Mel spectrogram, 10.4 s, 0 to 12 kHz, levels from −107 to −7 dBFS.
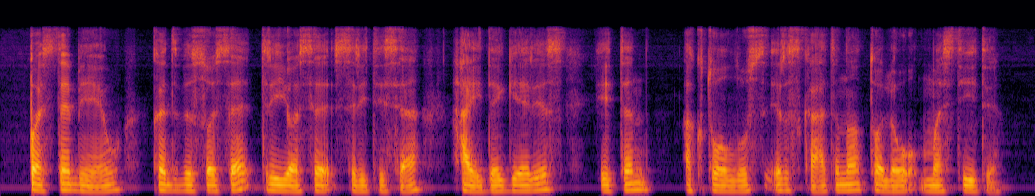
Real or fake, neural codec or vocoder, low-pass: real; none; 7.2 kHz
